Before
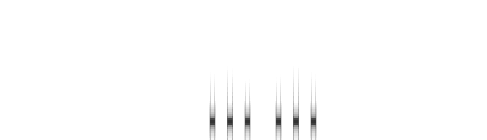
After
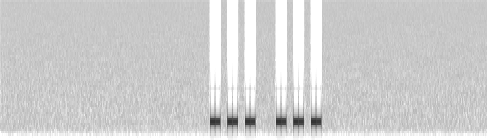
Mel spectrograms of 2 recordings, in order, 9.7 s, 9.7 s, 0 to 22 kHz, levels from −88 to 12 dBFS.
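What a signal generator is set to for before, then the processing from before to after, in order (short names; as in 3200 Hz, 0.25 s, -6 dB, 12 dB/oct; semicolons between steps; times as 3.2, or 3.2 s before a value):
beep pattern sine 549 Hz, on 0.10 s, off 0.25 s, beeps 3, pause 0.52 s, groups 2, -8.5 dBFS
HPF 310 Hz 24 dB/oct; on a send: echo 0.104 s -5 dB; on the sum: fast leveller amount 50%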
